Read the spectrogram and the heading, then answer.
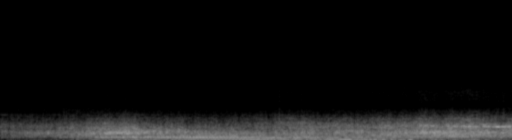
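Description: car driving along

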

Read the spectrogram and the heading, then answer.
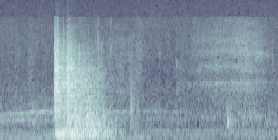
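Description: door being closed

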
